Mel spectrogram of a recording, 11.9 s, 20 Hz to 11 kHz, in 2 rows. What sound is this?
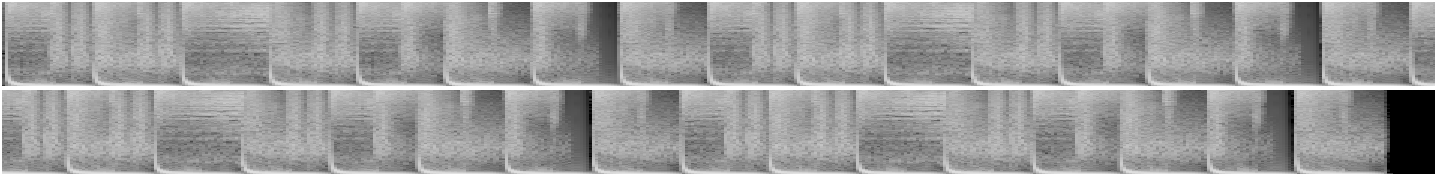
Drum loop 5
Tempo is 82(or 164). Used these in a personal project. Made with CausticOSX.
